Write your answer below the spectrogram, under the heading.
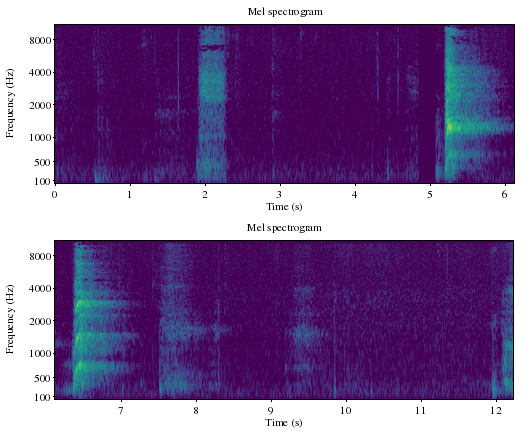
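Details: A pug puppy gives two sharp, high yapping barks between soft snuffles and quieter whines at his first encounter with his reflection in a mirror.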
